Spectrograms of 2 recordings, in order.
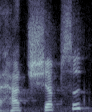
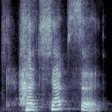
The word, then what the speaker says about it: Hatshepsut: How do you pronounce it? Hatshepsut? Hatshepsut.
